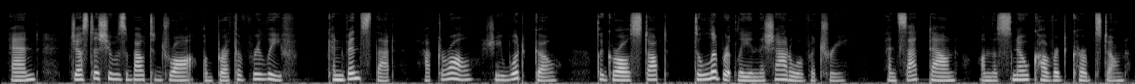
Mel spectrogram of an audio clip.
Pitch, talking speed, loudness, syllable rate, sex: 205 Hz, 195 wpm, -21 LUFS, 5.8 syllables/s, female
